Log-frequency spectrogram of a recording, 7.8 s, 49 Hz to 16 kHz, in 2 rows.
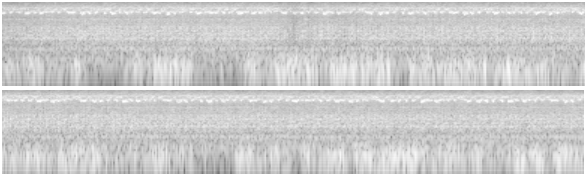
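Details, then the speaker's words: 2007 V6, about 25,000 miles over 7 years, cold January start: busy metallic rattle with a faint squeal over a steady idle. Owner says this is normal for these engines and it smooths out as the engine warms. "that's just how they run it's nice there's nothing wrong with it when it warms up a bit the rattly totally going on tends to smooth out and go away"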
